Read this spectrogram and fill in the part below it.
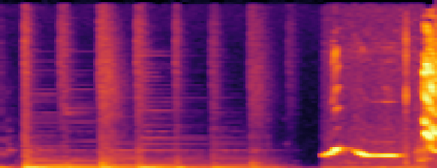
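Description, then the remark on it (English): A parrot named Fred whistles a single bright, gliding note that rises and then slowly falls, fairly loud, after a few soft rhythmic thumps and a brief silence. “Your parrot is so cute. What's his name?”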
